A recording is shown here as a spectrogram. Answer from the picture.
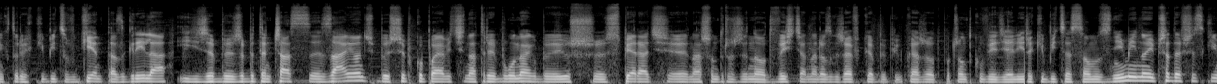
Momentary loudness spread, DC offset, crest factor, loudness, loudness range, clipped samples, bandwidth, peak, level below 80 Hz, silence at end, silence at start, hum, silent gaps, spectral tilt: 6 LU; under 0.1%; 18 dB; -18 LUFS; 2 LU; under 0.1%; 18.5 kHz; 0 dBFS; -46 dBFS; 0 s; 0 s; none; none; -5 dB/octave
